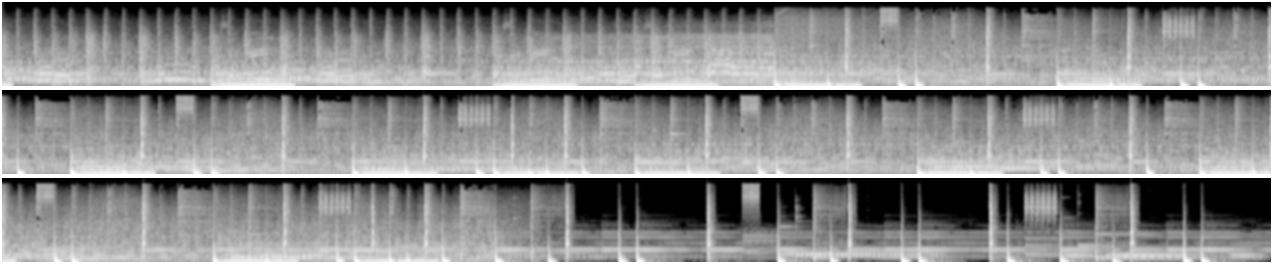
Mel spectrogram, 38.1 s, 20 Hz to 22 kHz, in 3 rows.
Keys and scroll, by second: 6.2 ctrl+g, 13.9 ctrl+e, 35.5 ctrl+alt+shift+e.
